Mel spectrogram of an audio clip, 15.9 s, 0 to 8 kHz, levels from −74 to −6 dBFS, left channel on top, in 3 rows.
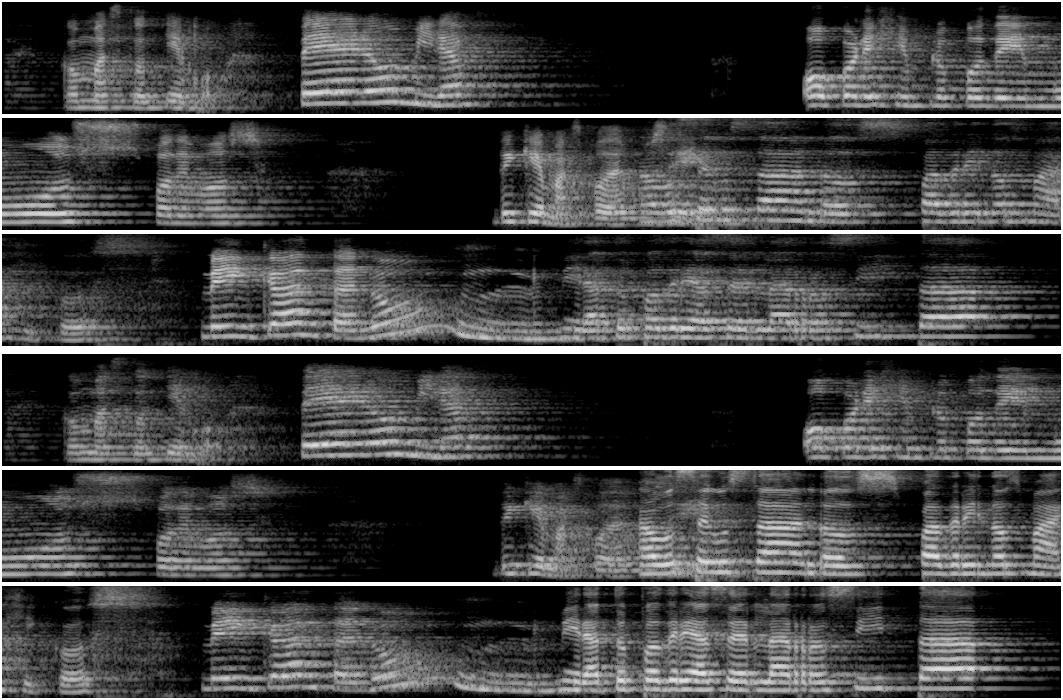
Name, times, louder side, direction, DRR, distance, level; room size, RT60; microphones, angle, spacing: voice 1, 0.3-2.4 4.0-6.6 7.7-8.8 11.6-13.4, left 3 dB, 80° left, 5 dB, 0.8 m, -26 dB
voice 2, 8.5-11.4 13.3-15.5, right 6 dB, 70° right, 8 dB, 0.5 m, -23 dB
7.7 x 7.1 x 2.3 m, 1.1 s
head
